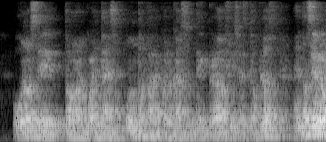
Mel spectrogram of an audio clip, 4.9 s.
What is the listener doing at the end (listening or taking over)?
taking over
